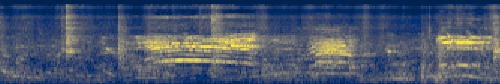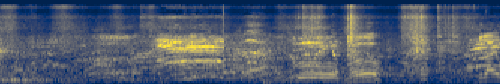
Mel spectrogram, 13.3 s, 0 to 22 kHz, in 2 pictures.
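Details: Several goats calling at Sagorika goat market, 2024: repeated nasal, quavering bleats from different animals, some short and rising, overlapping with loud human chatter and bargaining voices throughout.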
